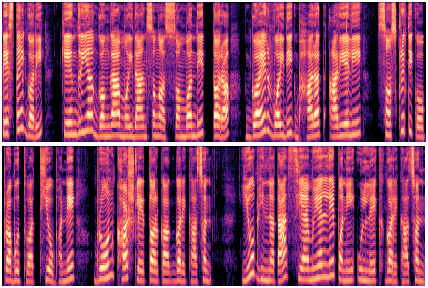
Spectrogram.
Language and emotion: Nepali, neutral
